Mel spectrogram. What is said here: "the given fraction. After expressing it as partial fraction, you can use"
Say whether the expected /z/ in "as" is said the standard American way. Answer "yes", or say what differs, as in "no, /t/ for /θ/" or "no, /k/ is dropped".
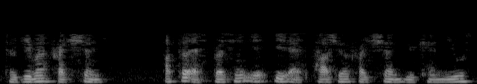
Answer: no, /s/ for /z/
